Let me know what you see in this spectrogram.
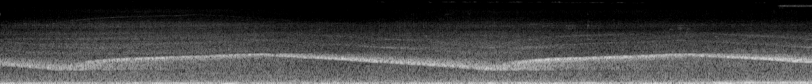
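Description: No technical faults can be heard anywhere in these sounds. Nothing in the recording breaks up, drops out or distorts at any point.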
